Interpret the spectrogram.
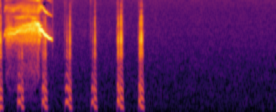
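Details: Snowy owl owlets in a nest in the Arctic, fed lemmings by the mother. A breathy screech with a falling whistle, then five short clucking notes, then silence.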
